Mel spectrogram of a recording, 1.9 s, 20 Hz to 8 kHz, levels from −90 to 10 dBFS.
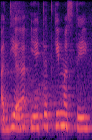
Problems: none marked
